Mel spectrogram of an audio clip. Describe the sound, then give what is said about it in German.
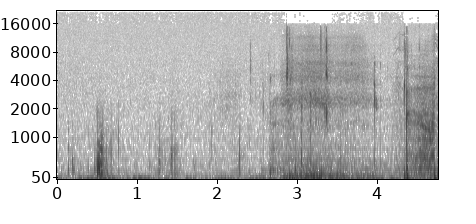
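Sipping orange-flavoured Volt Cola: a few soft mouth clicks and small wet sounds, then a louder, sustained stretch of wet drinking and swallowing noise in the second half, with no talk. “Ja, wie schmeckt denn nun diese Volt Cola Orange? Ich nehme nochmal einen Schluck.”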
